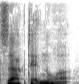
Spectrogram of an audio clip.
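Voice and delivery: usual speaking voice

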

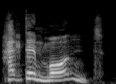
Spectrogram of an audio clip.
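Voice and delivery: high, loud, drawn-out shut-up; annoyed retort. A narrator's reading. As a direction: tell the teasers off. Teased boy snaps back.

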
